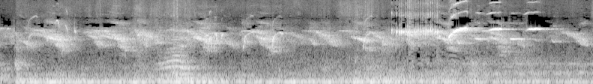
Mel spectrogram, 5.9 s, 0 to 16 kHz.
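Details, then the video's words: Canary song used for singing training: a dense, quieter jumble of varied high chirps and slurred notes, then louder sharp whistles near the end, over a low background hum. "Video for Canary training 25 m. Canary training 0.25 Hour canario canary song"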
